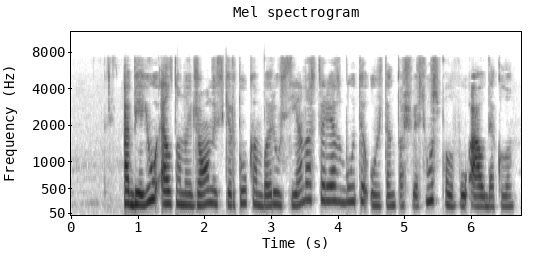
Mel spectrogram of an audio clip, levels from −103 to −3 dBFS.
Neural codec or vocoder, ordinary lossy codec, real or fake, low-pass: none; AAC, 32 kbps; real; 7.2 kHz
